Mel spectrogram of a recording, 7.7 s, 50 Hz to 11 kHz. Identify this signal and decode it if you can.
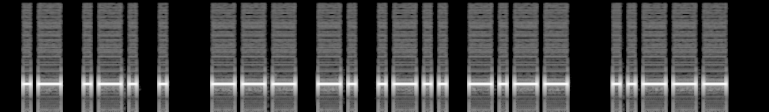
Morse code, heard as a keyed tone, about 16 wpm, 800 Hz. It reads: ARE ONLY 2
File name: Technical Subjects / Technical Subjects-mp3s / AND Gate @15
